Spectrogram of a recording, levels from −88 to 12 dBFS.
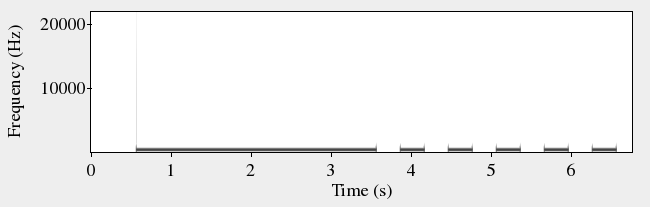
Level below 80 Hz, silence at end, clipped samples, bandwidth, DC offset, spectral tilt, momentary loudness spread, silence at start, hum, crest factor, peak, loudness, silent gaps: -74 dBFS; 0.2 s; under 0.1%; 0.9 kHz; under 0.1%; 0.5 dB/octave; 5 LU; 0.55 s; none; 4 dB; -16 dBFS; -22 LUFS; 3.56-3.86 s, 4.16-4.46 s, 4.76-5.06 s, 5.36-5.66 s, 5.96-6.26 s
